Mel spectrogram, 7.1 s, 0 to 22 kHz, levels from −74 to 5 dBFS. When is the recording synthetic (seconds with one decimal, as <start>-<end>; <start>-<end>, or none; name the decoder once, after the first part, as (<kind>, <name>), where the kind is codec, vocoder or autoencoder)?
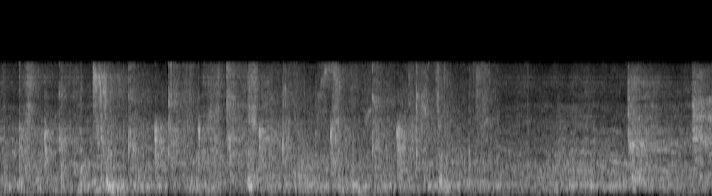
0.0-1.0 (codec, SNAC); 2.0-2.7; 5.0-7.1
